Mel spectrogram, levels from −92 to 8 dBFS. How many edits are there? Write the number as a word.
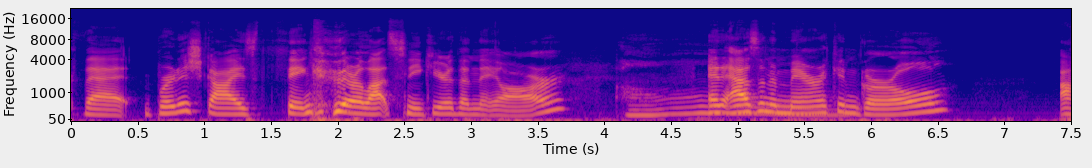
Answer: zero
